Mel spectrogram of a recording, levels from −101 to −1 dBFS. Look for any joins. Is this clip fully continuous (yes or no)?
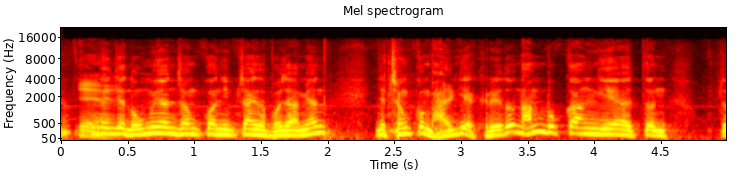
no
